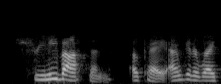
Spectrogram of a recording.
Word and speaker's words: Srinivasan: It's Srinivasan. Srinivasan.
